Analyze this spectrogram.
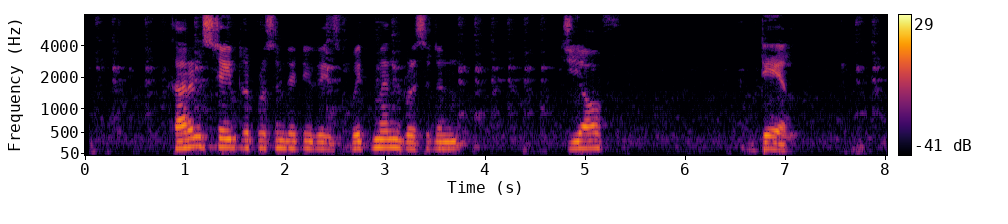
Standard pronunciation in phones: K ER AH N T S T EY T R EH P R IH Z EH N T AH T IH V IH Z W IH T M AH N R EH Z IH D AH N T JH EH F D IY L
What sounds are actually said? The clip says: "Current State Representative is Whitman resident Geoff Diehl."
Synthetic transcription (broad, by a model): K ER AH N T S T EY T R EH P R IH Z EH N T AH T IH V IH Z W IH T M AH N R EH S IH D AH N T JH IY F D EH L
